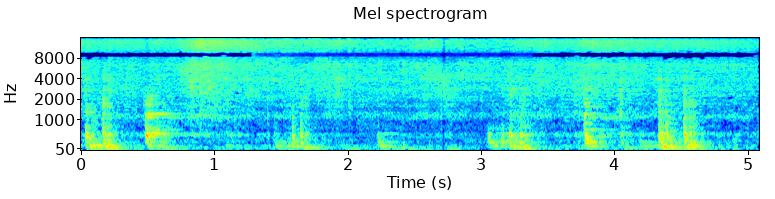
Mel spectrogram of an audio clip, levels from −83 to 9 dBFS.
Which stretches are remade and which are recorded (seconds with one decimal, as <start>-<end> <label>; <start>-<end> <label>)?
0.0-1.3 recorded; 1.3-3.4 remade; 3.4-5.1 recorded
